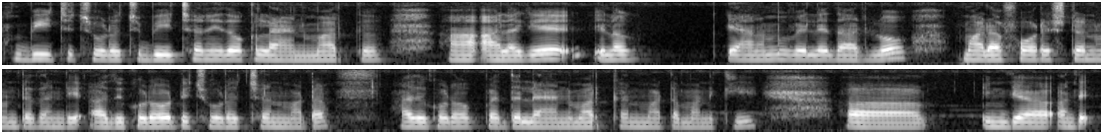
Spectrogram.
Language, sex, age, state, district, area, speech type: Telugu, female, 45-60, Andhra Pradesh, Kakinada, rural, spontaneous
